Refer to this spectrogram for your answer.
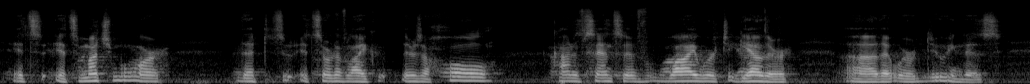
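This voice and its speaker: At a very slow pace, a man with a fairly high pitch speaks in fairly even intonation, pausing long and often. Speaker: design firm founder and CEO. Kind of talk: talk to a live audience. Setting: room with live audience. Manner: hesitant, many fillers. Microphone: too quiet for the room.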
